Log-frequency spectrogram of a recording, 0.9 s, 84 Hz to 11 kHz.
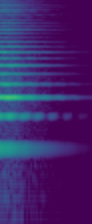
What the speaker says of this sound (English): Breathe in through 3 and bend the note to produce the A twice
